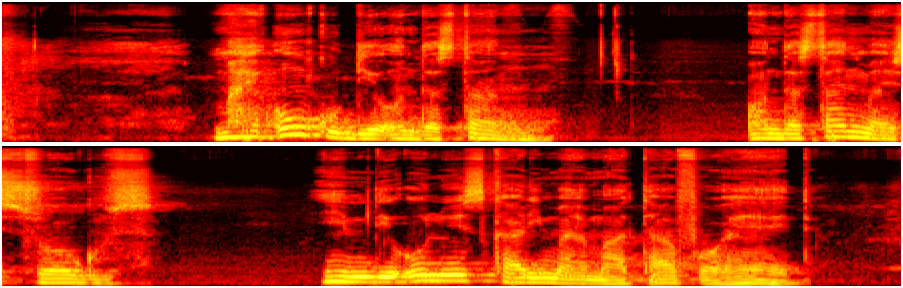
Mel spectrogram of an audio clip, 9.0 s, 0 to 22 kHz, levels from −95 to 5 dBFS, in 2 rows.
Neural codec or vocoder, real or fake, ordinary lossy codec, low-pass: none; real; none; none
